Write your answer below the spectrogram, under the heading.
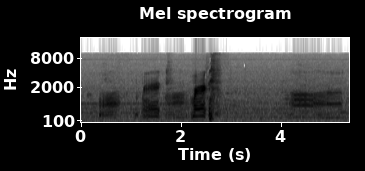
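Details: Domestic cat meowing insistently for food despite having already been fed: a run of harmonic, rising-then-falling meows of varying length over about five seconds, one sharp strained cry in the middle, indoors with a person scolding nearby.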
